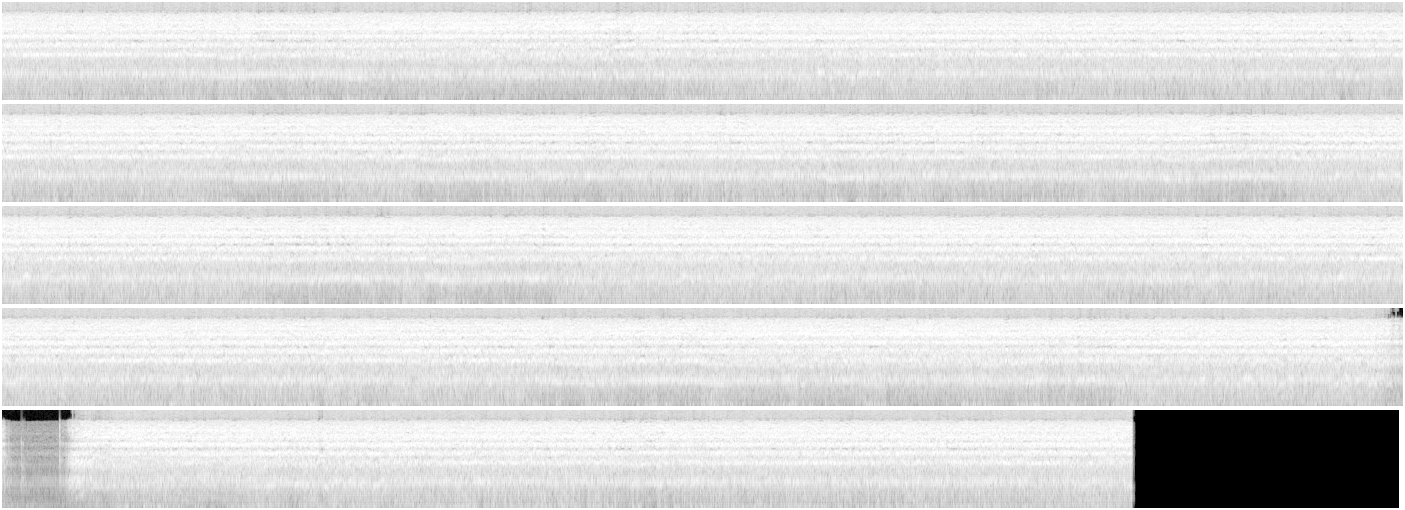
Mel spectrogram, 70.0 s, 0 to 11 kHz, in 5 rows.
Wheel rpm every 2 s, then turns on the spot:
230, 220, 210, 210, 220, 230, 230, 230, 230, 230, 230, 230, 230, 220, 220, 230, 220, 210, 230, 220, 220, 230, 230, 220, 220, 210, 220, 160, 110, 190, 230, 230, 230, 140, 0.
none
